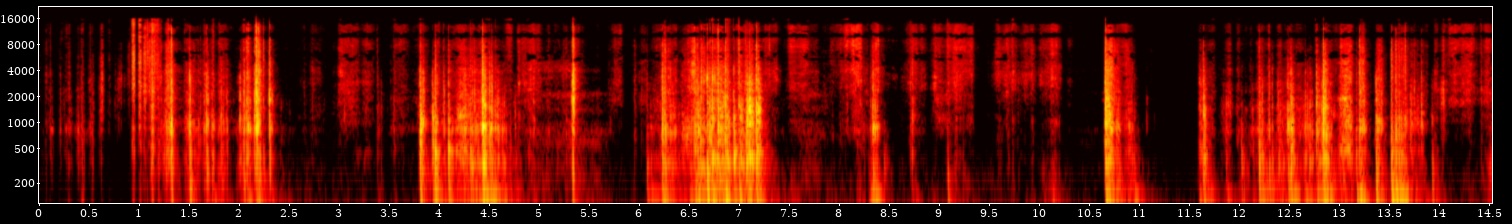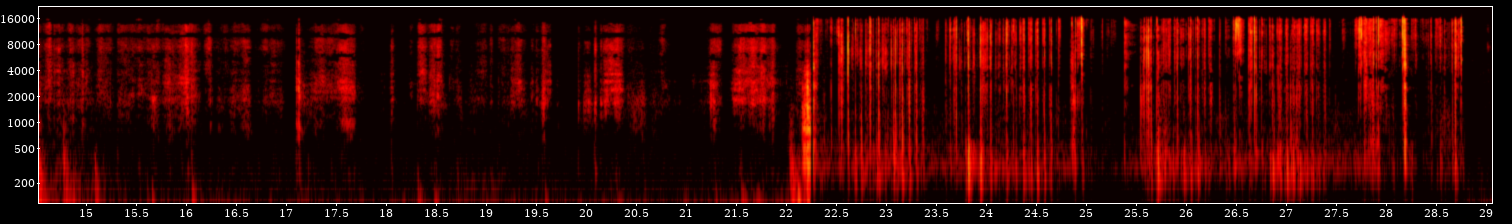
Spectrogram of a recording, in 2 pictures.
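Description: Hard plastic parts of a large Lego Galidor piece being handled and pried apart: bursts of scraping, rubbing and knocking in the first half, with a sharp click. After a pause come many small, light clicks and taps.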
